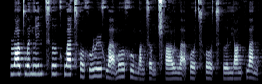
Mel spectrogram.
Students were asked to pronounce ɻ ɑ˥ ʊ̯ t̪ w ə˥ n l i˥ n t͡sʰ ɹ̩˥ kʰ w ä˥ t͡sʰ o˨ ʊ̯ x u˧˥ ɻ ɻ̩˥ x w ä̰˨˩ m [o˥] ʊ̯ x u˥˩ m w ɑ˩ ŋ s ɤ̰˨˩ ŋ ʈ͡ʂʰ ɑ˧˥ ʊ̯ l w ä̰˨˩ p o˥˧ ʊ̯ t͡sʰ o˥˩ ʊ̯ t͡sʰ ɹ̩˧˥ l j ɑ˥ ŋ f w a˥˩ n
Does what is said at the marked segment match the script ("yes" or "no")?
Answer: yes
